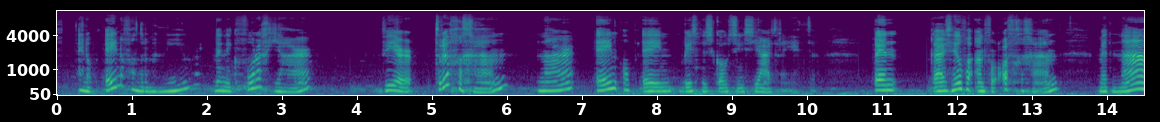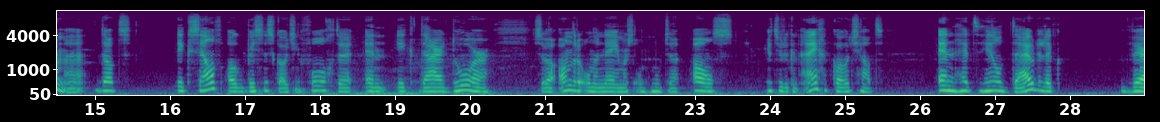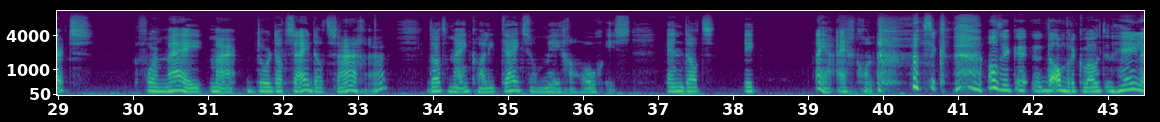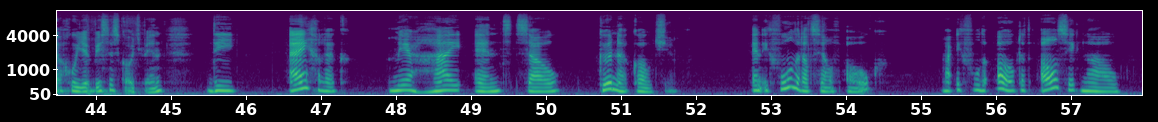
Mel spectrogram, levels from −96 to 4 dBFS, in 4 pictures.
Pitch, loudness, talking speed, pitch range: 160 Hz, -31 LUFS, 110 wpm, 145-185 Hz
